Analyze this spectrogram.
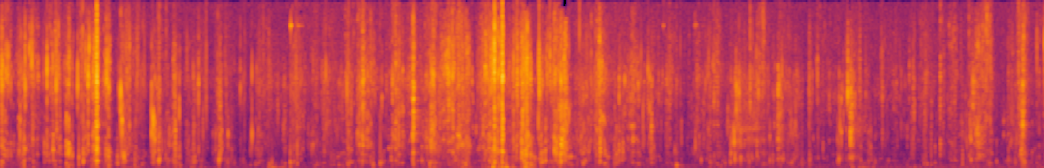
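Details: A Golden Retriever eats raw sweet potato, giving wet, irregular crunches and smacking bites.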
